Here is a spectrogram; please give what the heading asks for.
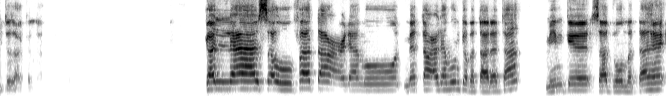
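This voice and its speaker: A man teaching Quran recitation in an online class, explaining each letter rule plainly and then chanting each word slowly and drawn out. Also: on the high side. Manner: polite, asks students to mute. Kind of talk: online Quran tajweed lesson.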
